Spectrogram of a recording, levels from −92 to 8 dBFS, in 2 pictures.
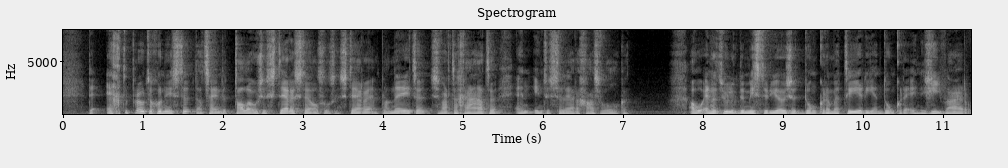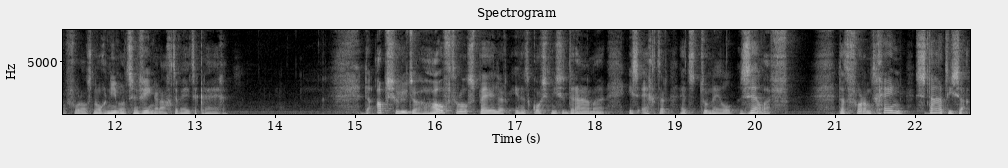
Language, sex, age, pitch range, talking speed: Dutch, male, 50-69, 100-135 Hz, 135 wpm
